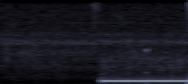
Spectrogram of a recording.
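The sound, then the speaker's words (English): Silence, then a steady telephone dial tone switches on abruptly halfway through and holds loud and unbroken to the end, while a dropped call is being redialed live on air, with no voices present. “Ring, ring, ring. One more time.”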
